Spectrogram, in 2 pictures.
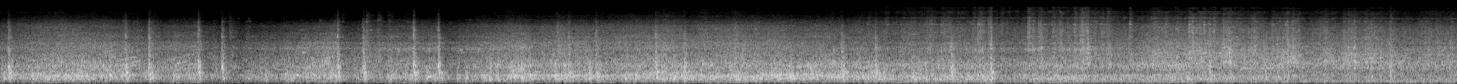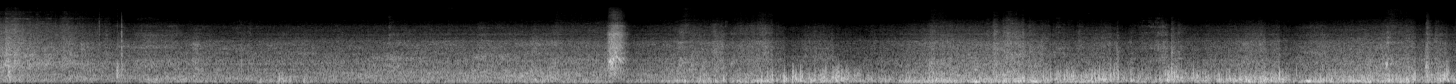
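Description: Local passenger train running, heard from an open window of its last carriage: wheels clatter over the rail joints over a steady rush of wheel and track noise. One sharp click stands out about two-thirds of the way through.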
